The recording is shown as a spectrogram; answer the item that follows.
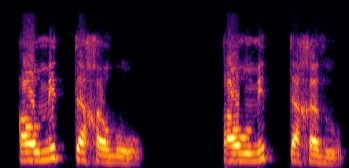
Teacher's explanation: الف جو ہے وہ سائلنٹ ہو گیا، اس کی آواز لفظ میں شامل نہیں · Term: حمزۃ الوصل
